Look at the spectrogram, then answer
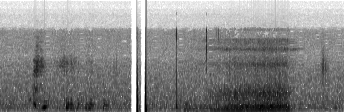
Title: Snoring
